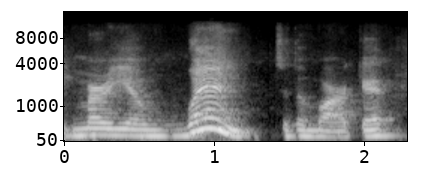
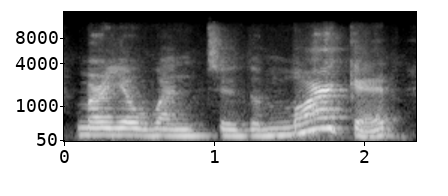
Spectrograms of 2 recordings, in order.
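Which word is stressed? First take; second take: went; market. First: The stress is on went. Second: The stress is on market.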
